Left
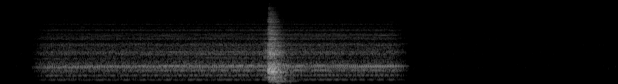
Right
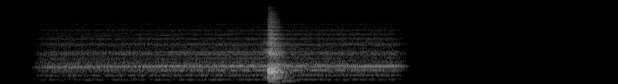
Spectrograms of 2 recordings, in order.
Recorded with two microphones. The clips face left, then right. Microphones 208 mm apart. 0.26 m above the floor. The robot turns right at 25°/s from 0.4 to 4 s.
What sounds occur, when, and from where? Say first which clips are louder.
2.6 s a pop: right 3 dB; 30° right (ahead or behind), 0.5 m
